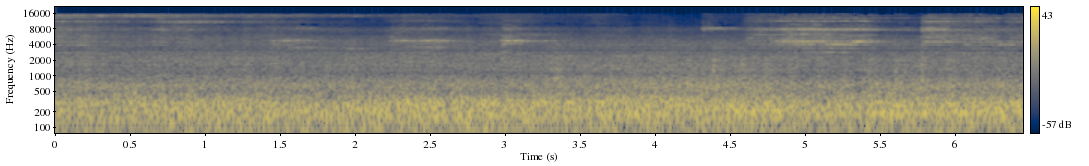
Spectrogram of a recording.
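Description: Freight cars rolling past on steel rails: a steady, loud rumble of wheels and car bodies, with several brief high-pitched wheel squeals coming and going through the middle of the passage.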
